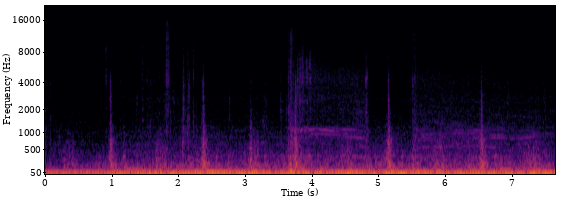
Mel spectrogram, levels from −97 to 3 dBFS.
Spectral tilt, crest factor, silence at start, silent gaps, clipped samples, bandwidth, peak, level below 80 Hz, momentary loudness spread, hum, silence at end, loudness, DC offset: -8.5 dB/octave; 12 dB; 0 s; none; under 0.1%; 2.8 kHz; -26 dBFS; -40 dBFS; 6 LU; none; 0 s; -47 LUFS; under 0.1%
